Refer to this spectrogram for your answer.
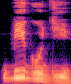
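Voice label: "бигуди" Komi, female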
